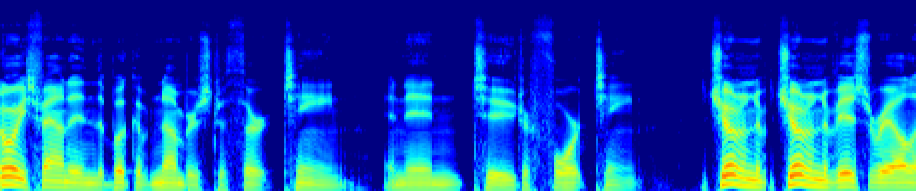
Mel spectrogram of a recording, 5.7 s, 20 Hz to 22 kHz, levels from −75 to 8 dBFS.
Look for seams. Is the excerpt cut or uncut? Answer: cut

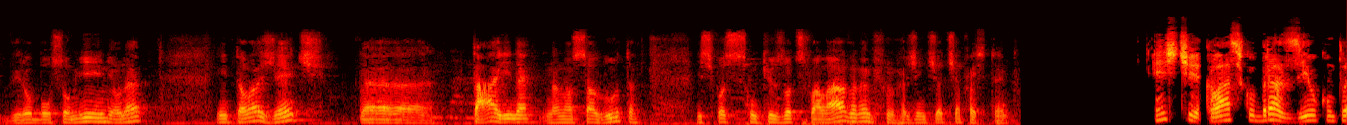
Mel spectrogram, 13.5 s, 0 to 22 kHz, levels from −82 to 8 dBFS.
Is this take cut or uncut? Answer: cut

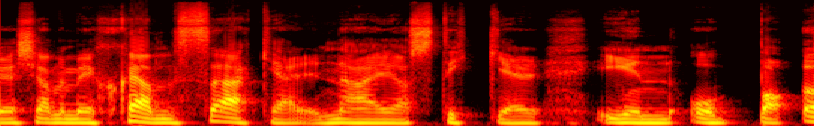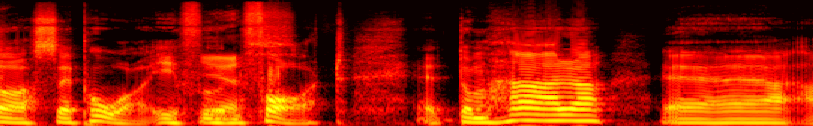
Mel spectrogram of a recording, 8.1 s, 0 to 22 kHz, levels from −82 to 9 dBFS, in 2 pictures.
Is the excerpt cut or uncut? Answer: uncut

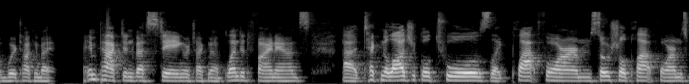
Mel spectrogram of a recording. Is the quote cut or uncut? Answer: uncut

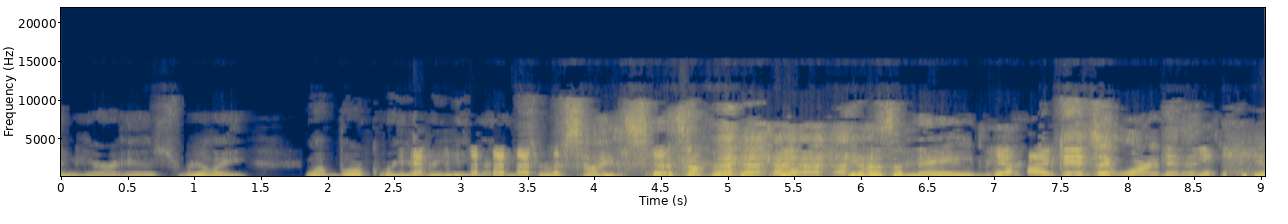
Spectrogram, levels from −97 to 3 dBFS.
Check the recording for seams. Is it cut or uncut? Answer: uncut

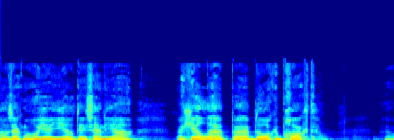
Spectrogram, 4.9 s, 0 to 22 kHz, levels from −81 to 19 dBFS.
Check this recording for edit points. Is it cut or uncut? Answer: uncut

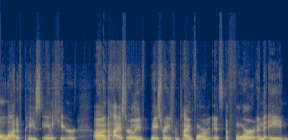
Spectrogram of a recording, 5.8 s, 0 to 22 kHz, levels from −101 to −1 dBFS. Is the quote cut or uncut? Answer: uncut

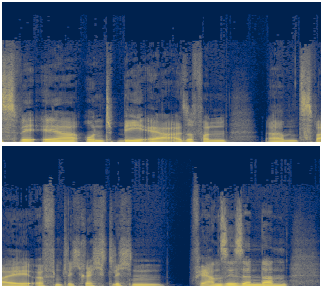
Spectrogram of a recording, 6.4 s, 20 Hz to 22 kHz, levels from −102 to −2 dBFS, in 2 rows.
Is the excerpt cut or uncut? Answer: uncut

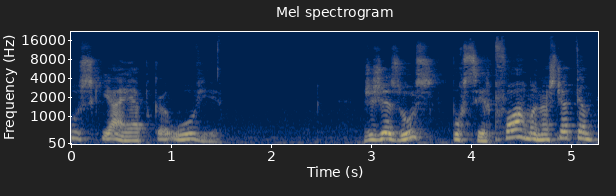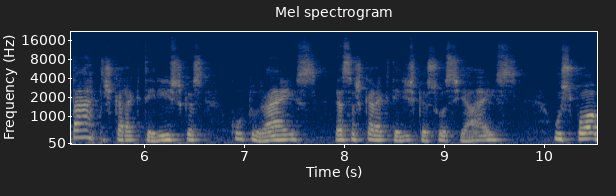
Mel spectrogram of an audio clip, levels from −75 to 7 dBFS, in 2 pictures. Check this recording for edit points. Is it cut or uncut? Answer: cut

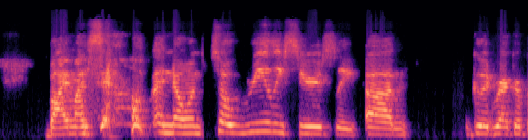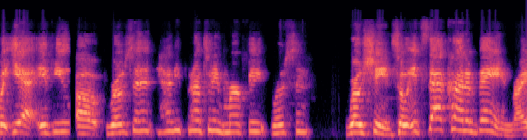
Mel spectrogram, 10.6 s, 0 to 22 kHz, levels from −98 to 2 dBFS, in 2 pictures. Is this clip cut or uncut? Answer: cut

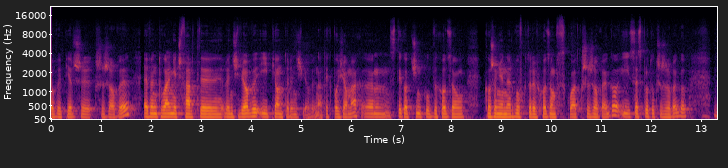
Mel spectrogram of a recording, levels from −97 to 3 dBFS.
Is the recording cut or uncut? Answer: cut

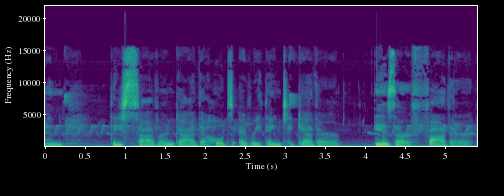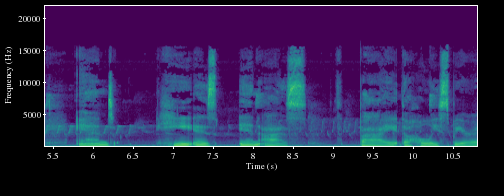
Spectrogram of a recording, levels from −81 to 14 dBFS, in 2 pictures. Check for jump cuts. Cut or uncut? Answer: uncut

